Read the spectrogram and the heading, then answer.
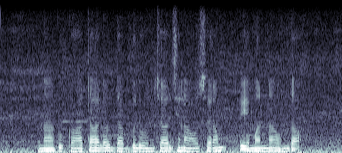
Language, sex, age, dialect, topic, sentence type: Telugu, male, 18-24, Telangana, banking, question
